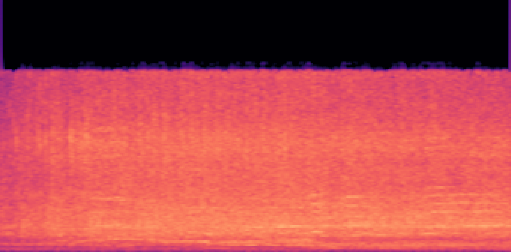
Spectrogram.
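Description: Political party activists, and sometimes students, applaud panelists who share their views and jeer union magistrates; a steady, dense wash of clapping with a murmur of voices mixed in, sustained and fairly loud for several seconds.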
